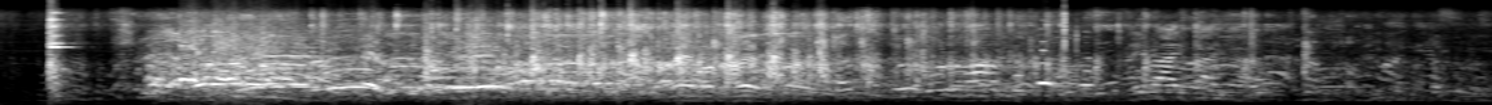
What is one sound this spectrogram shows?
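Several young people laugh and talk loudly together.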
